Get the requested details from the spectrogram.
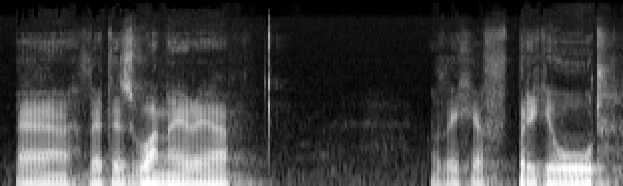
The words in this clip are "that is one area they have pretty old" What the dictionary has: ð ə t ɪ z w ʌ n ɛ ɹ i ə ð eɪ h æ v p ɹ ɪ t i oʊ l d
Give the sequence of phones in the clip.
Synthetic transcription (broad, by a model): ð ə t ɪ z w ʌ n ɛ ɹ i ə ð eɪ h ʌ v b ɹ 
